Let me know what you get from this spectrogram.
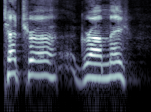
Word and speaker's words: tetragrammaton: By the way, in the Greek, it's called, now, again, I was an English major, so I'm going to try to pronounce this as best I can. It's called tetragrammaton. Tetragrammaton.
